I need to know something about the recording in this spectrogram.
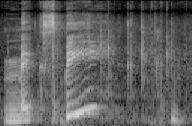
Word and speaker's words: Mexby: I picked up some more of my Mexby, rhymes with Pepsi, Mexby markers, and these were 50% off, so I got them for like $3.75 each, so that was really good deal.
